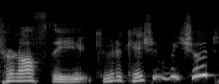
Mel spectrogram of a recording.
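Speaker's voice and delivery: disbelieving, surprised, pitch swinging high and swooping. Retelling a movie line of Yoda: imitating Yoda sounding surprised. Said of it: "the way he's like".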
